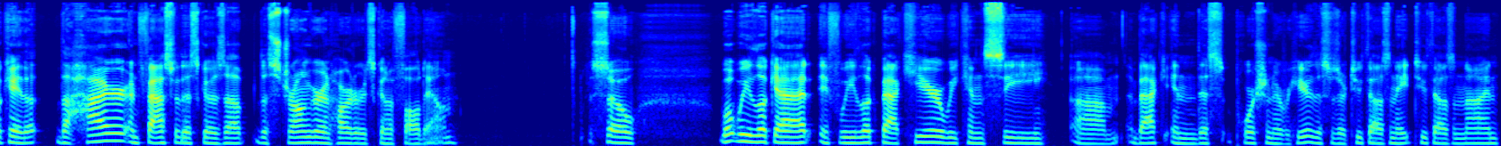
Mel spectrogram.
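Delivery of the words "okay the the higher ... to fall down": ordinary talk, nothing marked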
